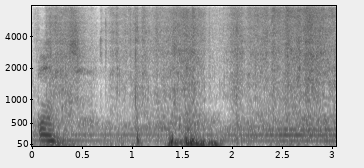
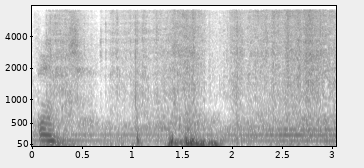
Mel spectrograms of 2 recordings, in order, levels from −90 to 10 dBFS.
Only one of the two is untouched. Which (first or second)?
second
